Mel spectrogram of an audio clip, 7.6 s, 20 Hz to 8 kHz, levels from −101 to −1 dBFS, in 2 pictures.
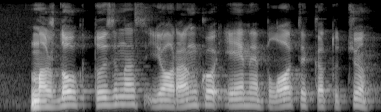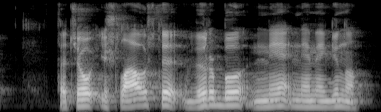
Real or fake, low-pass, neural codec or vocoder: real; 7.2 kHz; none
